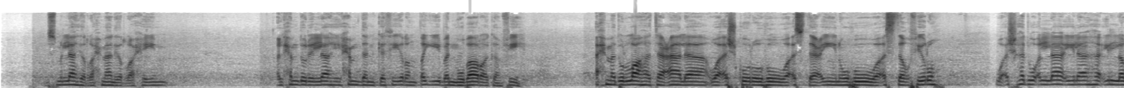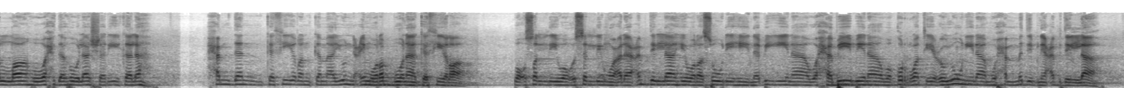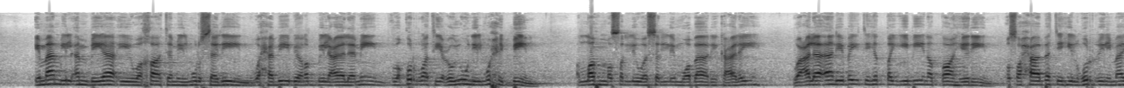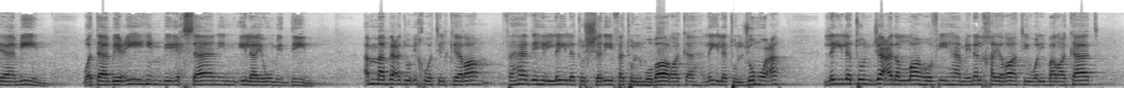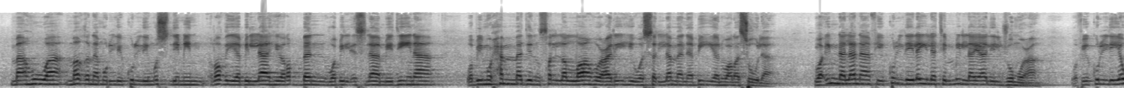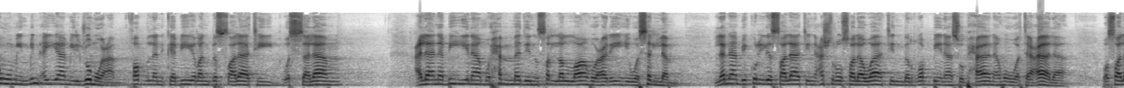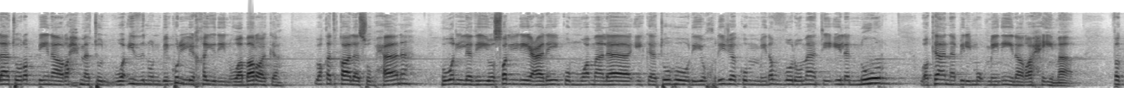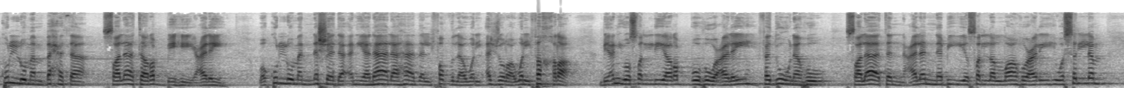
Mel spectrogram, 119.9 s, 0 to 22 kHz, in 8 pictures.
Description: تاريخ النشر ٢٨ ربيع الثاني ١٤٣٨ هـ المكان: المسجد الحرام الشيخ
